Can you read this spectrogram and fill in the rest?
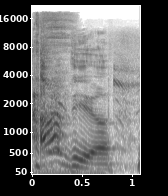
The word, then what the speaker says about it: Avdija: Yeah, your pronunciation is nothing. It's Avdija, but this is also nothing.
